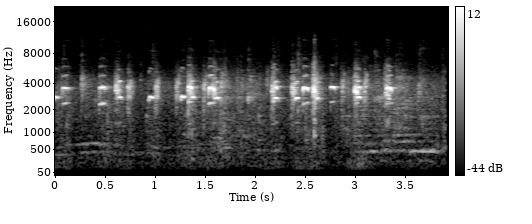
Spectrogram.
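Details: White-headed munia lure call: rapid series of short, thin, high chirps, several a second, overlapping as if from many birds, with a faint lower drawn-out whistle underneath.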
